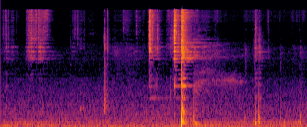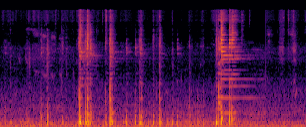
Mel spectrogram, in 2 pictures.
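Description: A plastic sink drain fitting being handled and screwed into a drilled aluminum bowl: scattered clicks and knocks of plastic against metal. A few of them set the bowl ringing briefly, the loudest a few seconds in, all over a low steady hum.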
